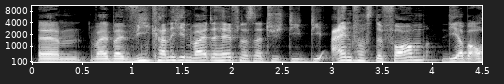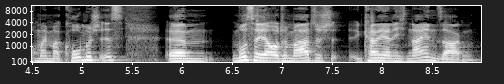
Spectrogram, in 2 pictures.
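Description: A man's voice: on the high side, normal speed. A man co-hosting a casual podcast chat, talking loosely with frequent laughs and fillers. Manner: chatty, laughs often, many fillers. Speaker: podcast co-host.

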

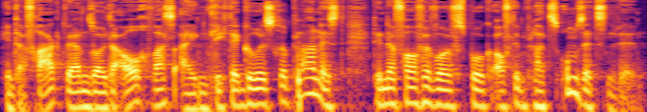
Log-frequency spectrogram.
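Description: A man's voice: on the low side, moderate pace, husky. A man reading out a scripted, critical and analytical commentary for a fan podcast.

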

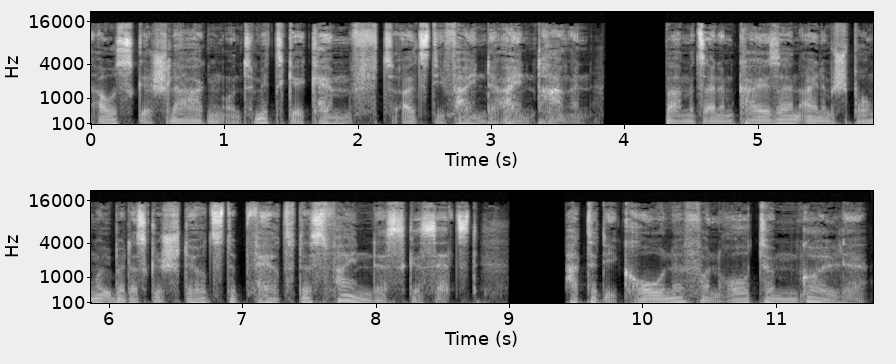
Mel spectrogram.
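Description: A man narrating a fairy tale as a calm bedtime audiobook, measured and expressive. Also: low voice, slightly rough, no room sound, clean studio sound.

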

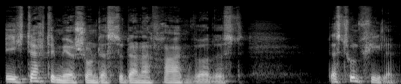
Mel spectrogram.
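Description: A man voicing a cocky, self-assured male tennis ace who argues brashly, pitched higher than his own reading voice. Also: big pitch swings, normal speed, husky, heavily acted. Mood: offhand.

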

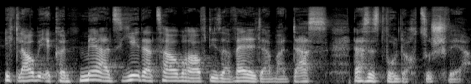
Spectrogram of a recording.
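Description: A woman storyteller voicing a sly, flattering talking tomcat in boots who orders farm workers about and sweet-talks a wizard. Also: low voice, fairly quick, husky. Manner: bold, persuasive, theatrically flattering.

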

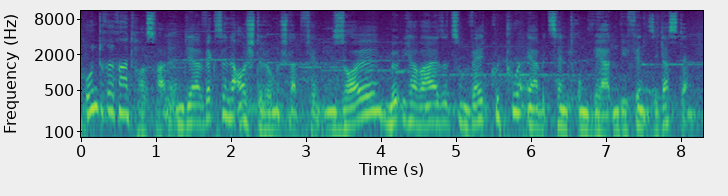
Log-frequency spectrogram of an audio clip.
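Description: Man, podcast host, walking interview, mid-pitched voice, music in the background. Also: big pitch swings, moderate pace, hardly any pauses. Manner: friendly questioning, tag "ne?" habit. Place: outdoors on a city street. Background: street music.

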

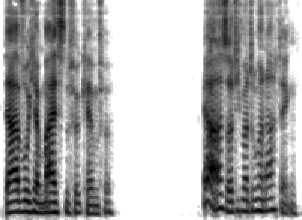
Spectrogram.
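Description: A young man with a gravelly, mid-pitched voice questions his co-host directly and speaks bluntly, with a playful streak. His voice sits close and dry on the mic. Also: normal speed, dry recording. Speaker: podcast co-host. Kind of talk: casual chat.

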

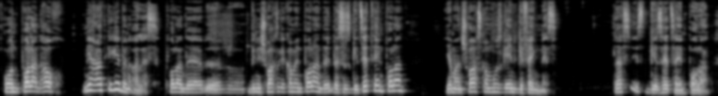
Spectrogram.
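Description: A man from Afghanistan, not a native German speaker, talking in an interview in halting, broken German with many fillers and restarts. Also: a little high, dark tone. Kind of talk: interview about his deportation.

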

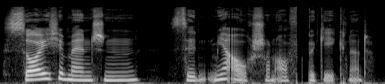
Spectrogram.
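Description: A woman voicing a kind little old woman who is Hope, speaking gently and tenderly, at times in a whisper. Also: medium pitch, slow, creaky, no room sound, studio quality. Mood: agreeing. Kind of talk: fairy tale reading.

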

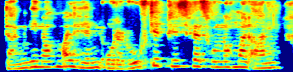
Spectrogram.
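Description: A woman's voice: fairly high pitch, moderate pace, mellow, dull audio, a little hiss or hum. A woman hosting an advice podcast as a spiritual life coach, talking earnestly and directly to the listener. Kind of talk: casual spoken advice podcast. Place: room at home with a window. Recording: roomy echo.

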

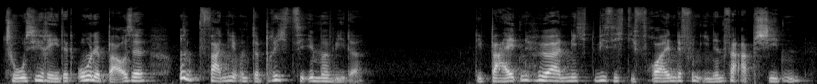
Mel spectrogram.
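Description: Woman, storyteller, children's story reading, calm, gentle, slightly low voice. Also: normal speed. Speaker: storyteller, podcast host.

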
